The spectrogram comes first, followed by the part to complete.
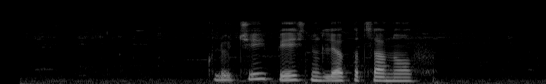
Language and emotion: Russian, sad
